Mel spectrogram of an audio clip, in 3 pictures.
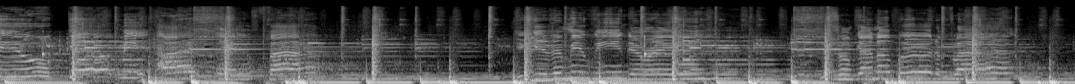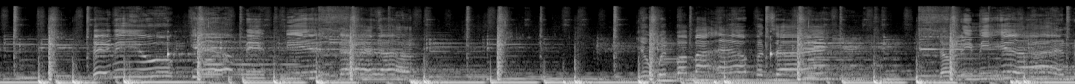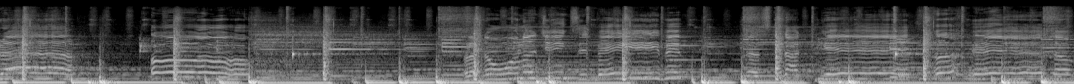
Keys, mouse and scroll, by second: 1.3-6.7 drag, 6.7-9.7 middle drag, 15.9 g, 18.2 KP_0, 20.1-23.1 drag, 23.7 ctrl+s, 26.3 click, 28.2 Delete, 30.2 click, 32.1 r.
